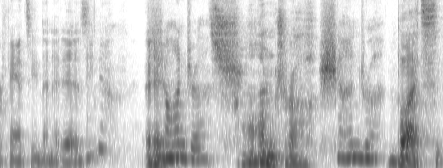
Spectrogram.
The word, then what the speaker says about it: Chandra: name is Chandra and how I tell people to pronounce it is think of like Jackie Chan and for some reason that little um tip everyone's like oh yeah Chandra and then from but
